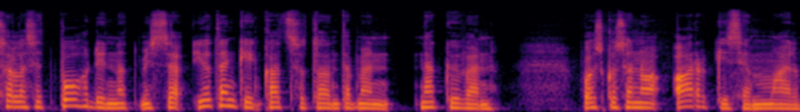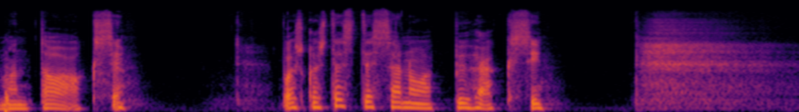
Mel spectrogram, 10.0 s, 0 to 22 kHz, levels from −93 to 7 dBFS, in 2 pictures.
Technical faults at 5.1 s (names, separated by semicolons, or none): corrupt frame decoded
